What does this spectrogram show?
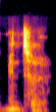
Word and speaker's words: Minto: in this place called Minto. Now, officially Minto spelled M-I-N-T-O, but growing up it wasn't pronounced that way. It was pronounced M-I-N-N-O.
